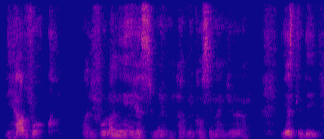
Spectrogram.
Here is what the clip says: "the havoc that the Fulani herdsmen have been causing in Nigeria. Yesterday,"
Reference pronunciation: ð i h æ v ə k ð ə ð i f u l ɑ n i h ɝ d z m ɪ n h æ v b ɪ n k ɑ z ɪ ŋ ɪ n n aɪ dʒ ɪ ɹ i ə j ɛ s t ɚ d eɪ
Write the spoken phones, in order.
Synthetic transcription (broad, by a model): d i h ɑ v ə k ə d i f u l ɑ n i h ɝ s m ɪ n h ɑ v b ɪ k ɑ s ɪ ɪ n n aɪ dʒ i ɹ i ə j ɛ s t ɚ d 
